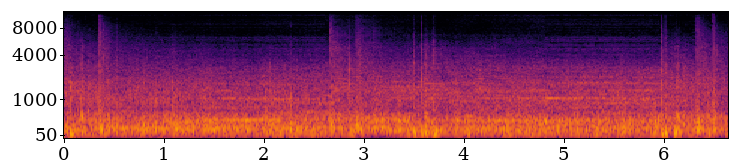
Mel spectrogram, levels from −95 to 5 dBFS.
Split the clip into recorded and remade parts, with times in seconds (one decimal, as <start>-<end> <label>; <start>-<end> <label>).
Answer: 0.0-2.6 recorded; 2.6-4.8 remade; 4.8-6.6 recorded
